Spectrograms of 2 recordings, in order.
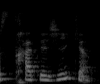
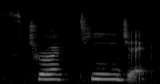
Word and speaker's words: strategic: points différents STR strat on nentend pas du tout stratégique mais strategic strategic strat donc là attention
